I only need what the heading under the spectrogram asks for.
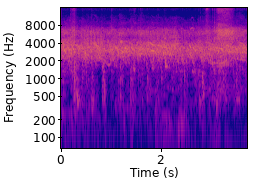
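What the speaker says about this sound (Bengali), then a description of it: "520টা মুরগি।" Hundreds of chickens in a village poultry shed cluck and chatter in a dense, continuous chorus, fairly close and with no talk.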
